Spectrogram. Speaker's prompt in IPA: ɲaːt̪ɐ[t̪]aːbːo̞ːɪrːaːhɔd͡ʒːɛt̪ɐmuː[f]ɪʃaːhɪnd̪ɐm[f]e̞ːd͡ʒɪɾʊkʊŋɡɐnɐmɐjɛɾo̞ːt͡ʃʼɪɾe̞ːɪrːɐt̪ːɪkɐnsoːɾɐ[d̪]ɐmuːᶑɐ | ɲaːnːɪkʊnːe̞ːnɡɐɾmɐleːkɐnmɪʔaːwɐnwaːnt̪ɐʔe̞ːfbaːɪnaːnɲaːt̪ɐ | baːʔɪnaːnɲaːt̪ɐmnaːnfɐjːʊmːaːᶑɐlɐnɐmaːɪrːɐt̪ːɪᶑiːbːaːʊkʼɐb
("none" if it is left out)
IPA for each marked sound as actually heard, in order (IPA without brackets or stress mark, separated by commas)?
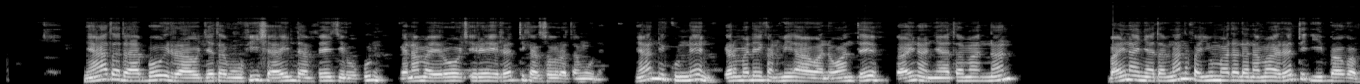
d̪, f, f, t̪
